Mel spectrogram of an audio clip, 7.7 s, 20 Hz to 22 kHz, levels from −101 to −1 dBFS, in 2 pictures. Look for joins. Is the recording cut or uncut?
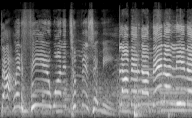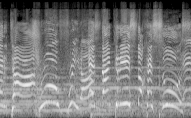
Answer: cut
